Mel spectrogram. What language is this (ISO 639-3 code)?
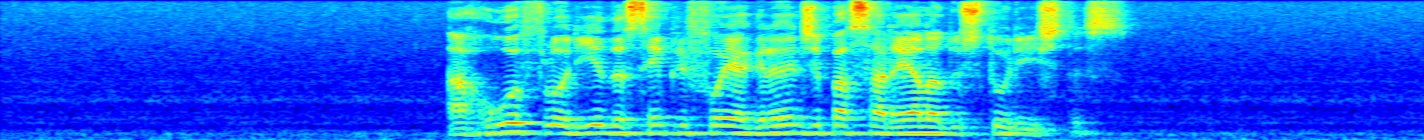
por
